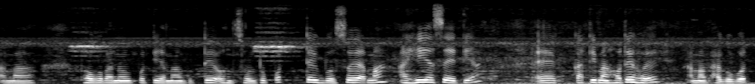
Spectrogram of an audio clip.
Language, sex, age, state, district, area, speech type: Assamese, female, 60+, Assam, Morigaon, rural, spontaneous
